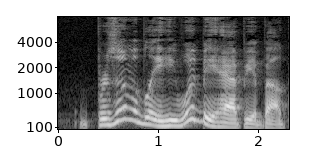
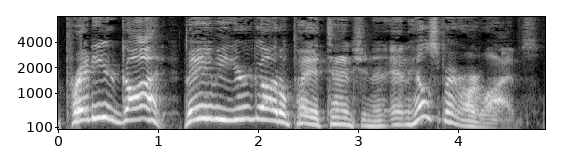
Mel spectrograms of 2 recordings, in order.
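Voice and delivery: desperate captain's plea; 12 semitones higher, 7 dB louder than usual. Acted. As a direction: urge him like your life depends on it. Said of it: "he tells him".

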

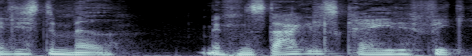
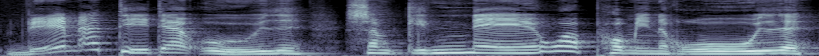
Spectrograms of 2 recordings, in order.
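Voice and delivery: put-on slow, thin old voice calling from inside; a witch calling out to the children outside; thin witch's voice; 7 semitones higher, slower than usual. A narrator's reading. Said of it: "en tynd stemme, der råbte". (tynd, langsom heksestemme)

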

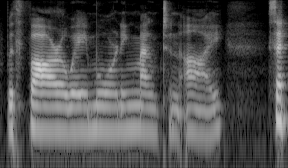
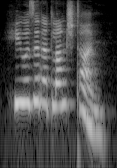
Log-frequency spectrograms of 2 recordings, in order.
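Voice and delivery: put-on quick, much higher young barmaid; 14 semitones higher, 6 dB louder, faster than usual. Barmaid answering Lenehan, high and quick. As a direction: pert barmaid, rattling it off.

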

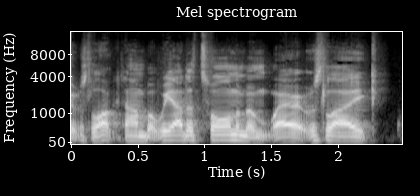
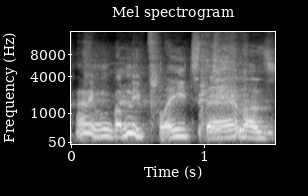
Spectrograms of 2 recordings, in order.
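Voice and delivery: higher imitated Scouse accent; a Scouse lad asking for plates; 8 semitones higher than usual. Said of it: "In the Scouse accent".

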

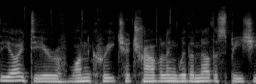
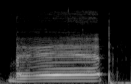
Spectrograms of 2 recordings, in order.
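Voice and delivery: burp-like word. A narrator's reading. Narrator imitates the big burp.

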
